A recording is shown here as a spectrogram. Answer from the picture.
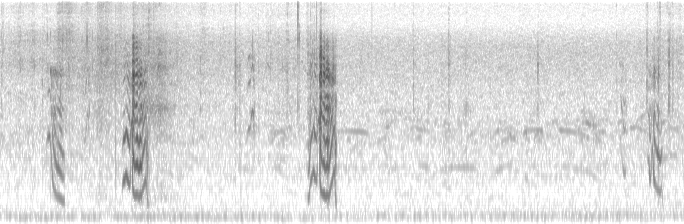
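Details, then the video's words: Francolin (teetar) calling: short, harsh, harmonic notes sweeping downward, given in four separated bursts about one to two seconds apart, two louder than the rest, over a steady low hum. "dakni teetar voice call sindhi teeter awaaz"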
